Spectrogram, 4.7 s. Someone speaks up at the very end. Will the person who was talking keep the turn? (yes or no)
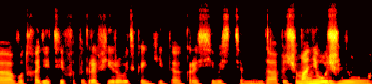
no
